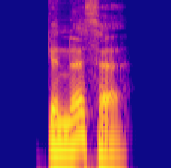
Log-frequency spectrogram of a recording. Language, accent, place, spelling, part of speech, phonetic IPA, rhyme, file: German, Germany, Berlin, genösse, verb, [ɡəˈnœsə], -œsə, De-genösse.ogg
- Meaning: first/third-person singular subjunctive II of genießen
